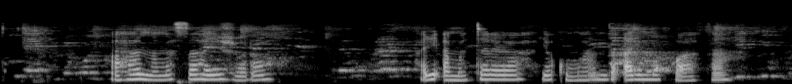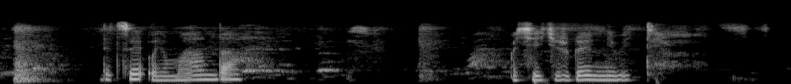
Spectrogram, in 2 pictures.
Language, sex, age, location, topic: Kinyarwanda, female, 18-24, Nyagatare, government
